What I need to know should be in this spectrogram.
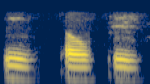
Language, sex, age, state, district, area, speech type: Bodo, male, 45-60, Assam, Udalguri, rural, conversation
